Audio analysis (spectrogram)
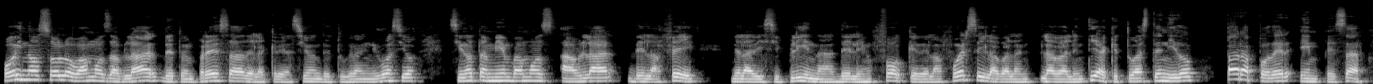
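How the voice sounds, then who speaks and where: A man's voice: a little high, normal speed, few pauses, dark tone. A man hosting a conversational interview on his own channel, welcoming a guest and asking questions.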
